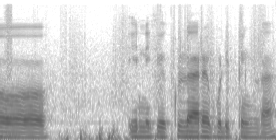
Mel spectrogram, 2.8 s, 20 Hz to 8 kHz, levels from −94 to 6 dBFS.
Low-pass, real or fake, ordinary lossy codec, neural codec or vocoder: 7.2 kHz; real; none; none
